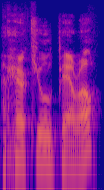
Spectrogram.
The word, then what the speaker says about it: Hercule Poirot: Oh, Hercule Poirot.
